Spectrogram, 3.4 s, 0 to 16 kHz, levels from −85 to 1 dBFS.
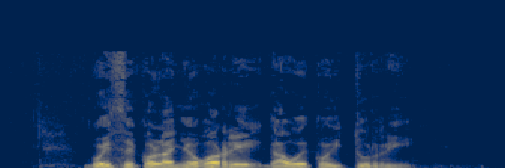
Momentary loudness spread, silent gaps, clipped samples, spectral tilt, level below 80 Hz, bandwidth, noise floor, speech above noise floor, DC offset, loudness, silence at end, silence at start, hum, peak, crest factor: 14 LU; none; under 0.1%; -8.5 dB/octave; -60 dBFS; 11.5 kHz; -74 dBFS; 51 dB; under 0.1%; -24 LUFS; 0.7 s; 0.6 s; none; -6 dBFS; 18 dB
